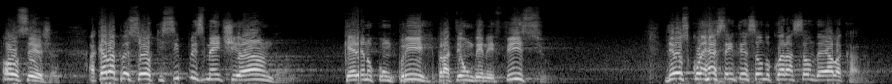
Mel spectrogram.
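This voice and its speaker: A man preaching a sermon, calling out to the congregation and swinging between loud peaks and hushed asides. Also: high-pitched, sing-song, normal speed. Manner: calls out to the congregation with repeated "amém, irmão?". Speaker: apostle preaching. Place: church hall. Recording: hall reverb.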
